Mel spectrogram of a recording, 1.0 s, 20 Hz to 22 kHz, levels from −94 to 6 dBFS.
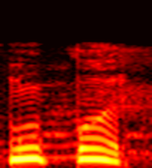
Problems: constant background noise, background conversations at intervals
